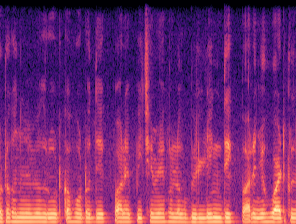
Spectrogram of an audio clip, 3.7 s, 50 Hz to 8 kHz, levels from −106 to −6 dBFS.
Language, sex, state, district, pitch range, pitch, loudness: Hindi, male, Haryana, Jhajjar, 145-150 Hz, 145 Hz, -18 LUFS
